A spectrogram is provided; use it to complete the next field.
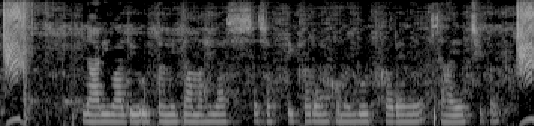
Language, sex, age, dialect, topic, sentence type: Maithili, male, 18-24, Angika, banking, statement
